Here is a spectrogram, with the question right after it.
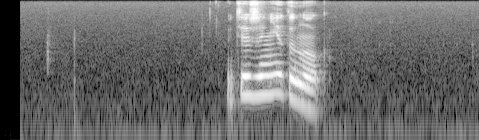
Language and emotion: Russian, neutral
